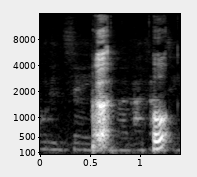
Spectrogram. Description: Funnily enough....drunken hiccups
